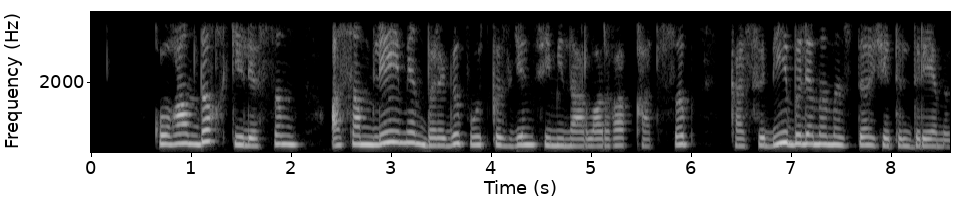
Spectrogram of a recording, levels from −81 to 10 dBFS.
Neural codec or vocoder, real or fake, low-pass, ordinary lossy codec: none; real; 3.6 kHz; none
